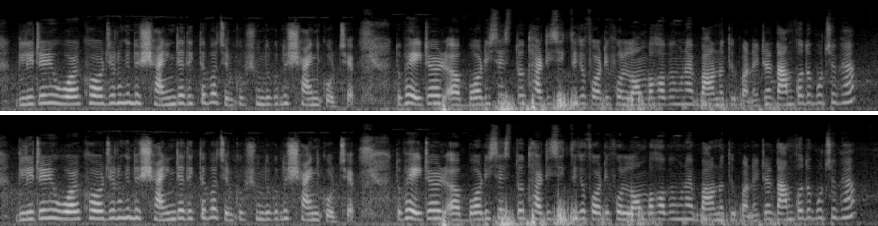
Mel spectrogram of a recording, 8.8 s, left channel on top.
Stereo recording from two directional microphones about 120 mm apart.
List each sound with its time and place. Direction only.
0.2 s speech: 30° right (ahead or behind)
